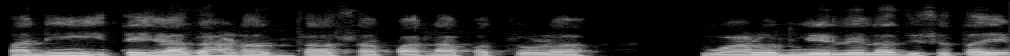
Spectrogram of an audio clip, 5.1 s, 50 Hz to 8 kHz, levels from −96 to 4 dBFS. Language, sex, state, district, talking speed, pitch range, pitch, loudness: Marathi, female, Maharashtra, Pune, 120 wpm, 150-165 Hz, 155 Hz, -22 LUFS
